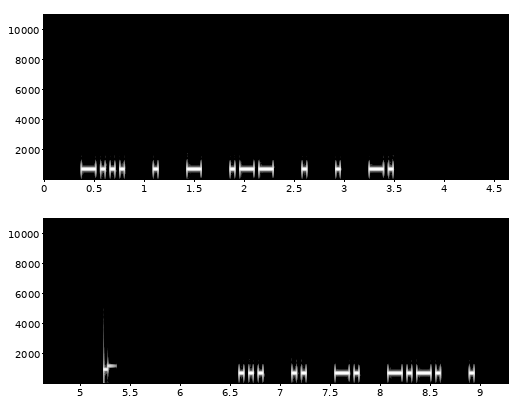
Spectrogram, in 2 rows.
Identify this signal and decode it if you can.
Morse code, heard as a keyed tone, about 25 wpm, spaced as for 18 wpm, 700 Hz. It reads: BETWEEN SINCE
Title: 2x Character Spacing - Top 500 Words - 25wpm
